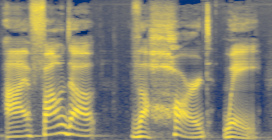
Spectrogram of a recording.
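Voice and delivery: "I found out the hard way" very slow and even; slow demo. Shown as a demonstration. Teacher models the phrase slowly to students. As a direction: draw each word of "the hard way" out. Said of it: "slow teaching model".

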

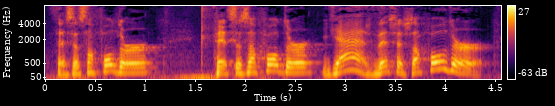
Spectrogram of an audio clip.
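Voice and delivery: high linked model; linked with high peak. Shown as a demonstration. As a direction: link it and lift folder. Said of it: "Todo junto".

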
